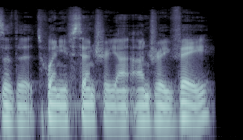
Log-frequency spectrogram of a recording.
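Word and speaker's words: Weil: the 20th century Andre V it's spelled with an L but I learned recently you don't pronounce the L in the end he solved this question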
